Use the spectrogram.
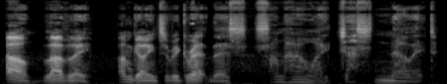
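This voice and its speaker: An actor playing a self-deprecating, good-natured young warrior in a video game, talking in a wry, joking, conversational way. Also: male voice, lowish voice, moderate pace, sharp tone. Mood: wry, resigned.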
